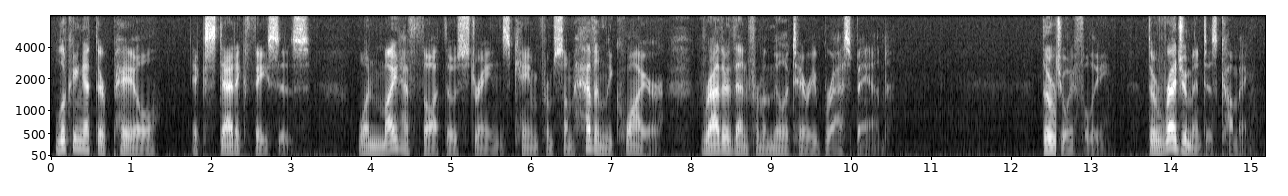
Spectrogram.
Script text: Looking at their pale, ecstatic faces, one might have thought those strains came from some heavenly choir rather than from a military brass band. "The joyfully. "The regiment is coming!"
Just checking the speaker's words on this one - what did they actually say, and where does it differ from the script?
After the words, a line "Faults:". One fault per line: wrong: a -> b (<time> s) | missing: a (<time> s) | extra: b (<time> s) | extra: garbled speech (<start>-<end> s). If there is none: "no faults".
Looking at their pale, ecstatic faces, one might have thought those strains came from some heavenly choir rather than from a military brass band. "The joyfully. "The regiment is coming!"
Faults:
no faults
